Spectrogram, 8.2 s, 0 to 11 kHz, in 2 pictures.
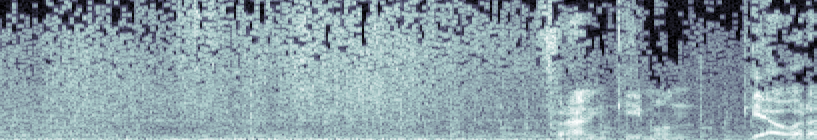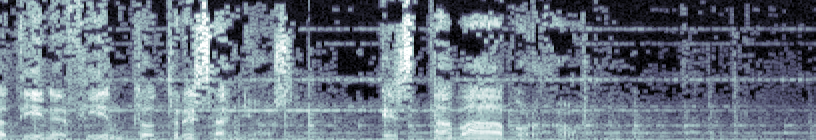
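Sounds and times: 
250-kilogram bomb striking a 15-centimetre steel battleship deck: 0.0 - 3.3
speech: 2.8 - 7.2.

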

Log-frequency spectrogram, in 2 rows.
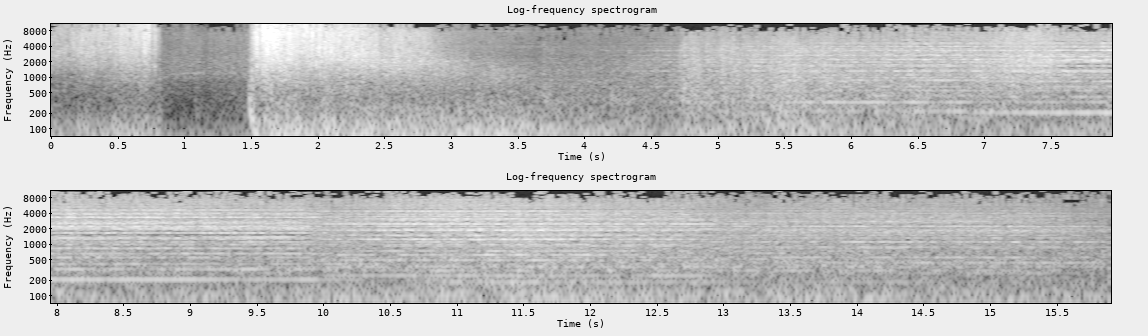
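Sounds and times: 
low rumble: 0.0 - 15.9
deep explosion boom depicting a supernova: 1.4 - 6.5
sustained tonal drone: 5.8 - 15.9.

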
